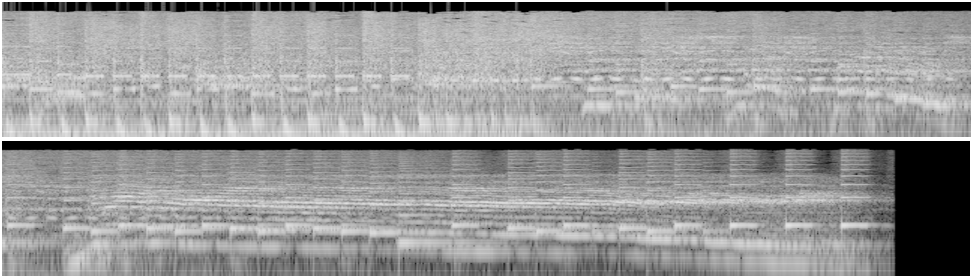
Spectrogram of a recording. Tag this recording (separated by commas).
Music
